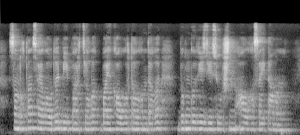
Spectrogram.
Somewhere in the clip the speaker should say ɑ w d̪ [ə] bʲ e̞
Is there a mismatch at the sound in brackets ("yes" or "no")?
no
